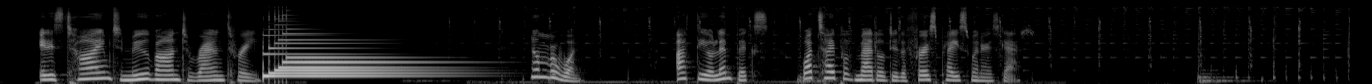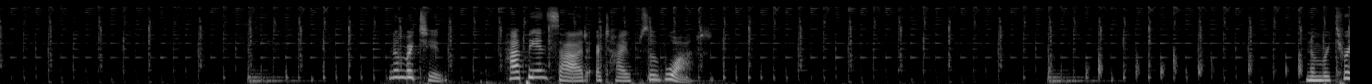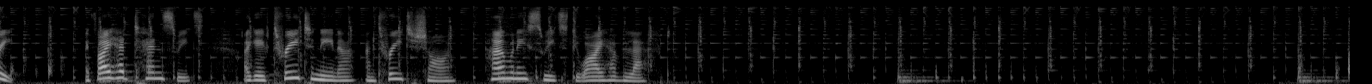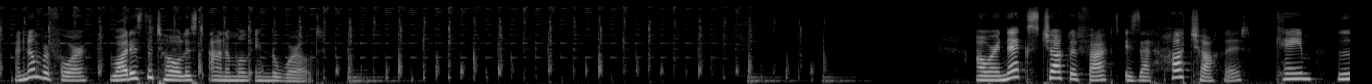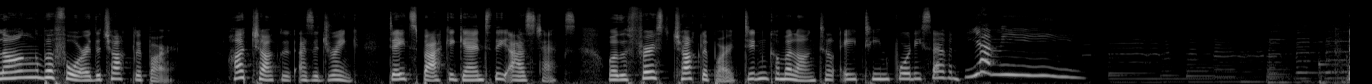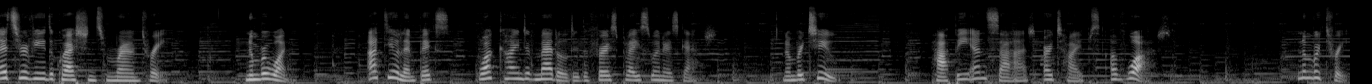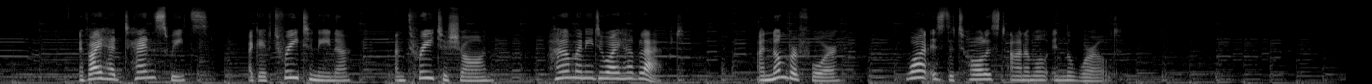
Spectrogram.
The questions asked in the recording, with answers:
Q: If I had 10 sweets, I gave 3 to Nina and 3 to Sean. How many sweets do I have left?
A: 10 sweets minus 6 sweets means you have 4 sweets left.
